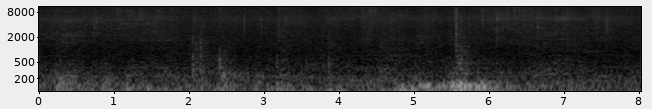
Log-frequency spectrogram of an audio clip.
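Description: Low, steady rumble of a large church sanctuary's room sound with a seated congregation, with a few faint knocks. It swells slightly about five and a half seconds in.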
